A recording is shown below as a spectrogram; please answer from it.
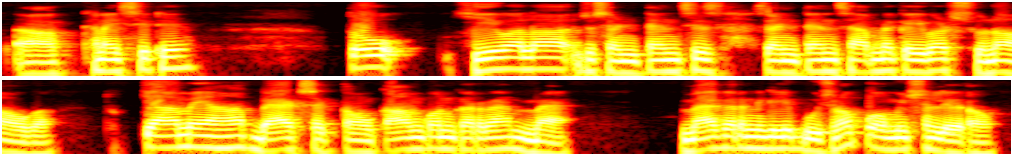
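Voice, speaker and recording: Male English teacher, relaxed warm tone, casual step-by-step explainer. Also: mid-range voice, poor audio. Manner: explains step by step, switches between Hindi and English. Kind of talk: casual Hindi-English grammar lesson.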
